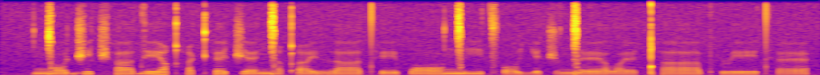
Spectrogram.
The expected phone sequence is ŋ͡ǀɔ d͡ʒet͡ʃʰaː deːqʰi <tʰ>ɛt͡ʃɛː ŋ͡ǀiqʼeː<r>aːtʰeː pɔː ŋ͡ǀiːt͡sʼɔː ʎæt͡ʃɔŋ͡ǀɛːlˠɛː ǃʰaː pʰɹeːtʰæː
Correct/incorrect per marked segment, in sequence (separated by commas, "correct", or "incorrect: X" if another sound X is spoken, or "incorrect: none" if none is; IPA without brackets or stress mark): incorrect: kʰ, correct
